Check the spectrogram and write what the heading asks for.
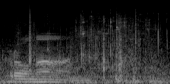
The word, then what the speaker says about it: Roman: We've definitely got to get some kind of weapon for Roman. Roman. It really just depends on where you put the stress. I'll probably use both pronunciations.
